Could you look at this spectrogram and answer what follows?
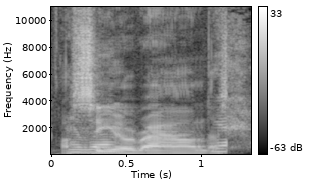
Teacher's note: it will sound more like see around I'll see you around the word u is reduced to Y in unstressed words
